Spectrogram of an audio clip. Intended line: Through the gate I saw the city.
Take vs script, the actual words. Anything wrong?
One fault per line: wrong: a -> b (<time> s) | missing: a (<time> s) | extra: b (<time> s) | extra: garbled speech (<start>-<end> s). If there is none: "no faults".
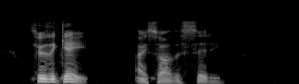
no faults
